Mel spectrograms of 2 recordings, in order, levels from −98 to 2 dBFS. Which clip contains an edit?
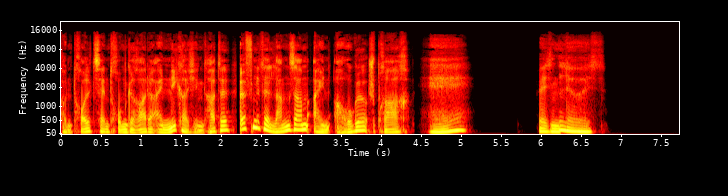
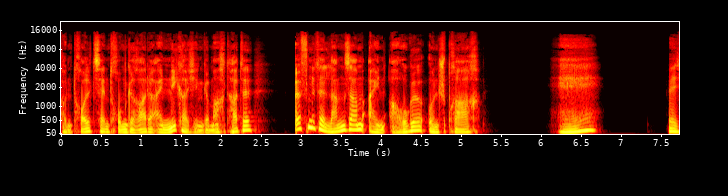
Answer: first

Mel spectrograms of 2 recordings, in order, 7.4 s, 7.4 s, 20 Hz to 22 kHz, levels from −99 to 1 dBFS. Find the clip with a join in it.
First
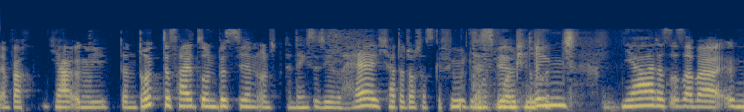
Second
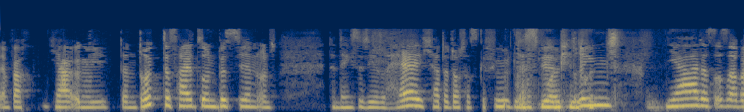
first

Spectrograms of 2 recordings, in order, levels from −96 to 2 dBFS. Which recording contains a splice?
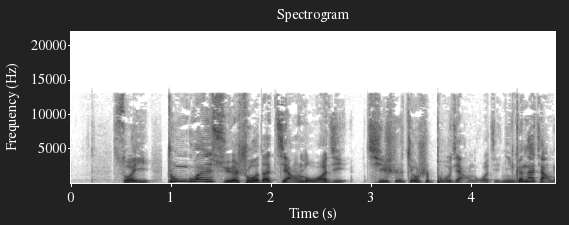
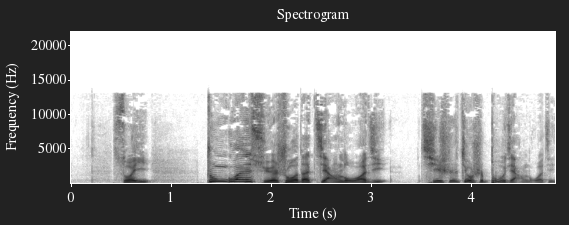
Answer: first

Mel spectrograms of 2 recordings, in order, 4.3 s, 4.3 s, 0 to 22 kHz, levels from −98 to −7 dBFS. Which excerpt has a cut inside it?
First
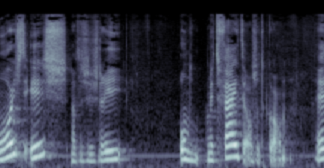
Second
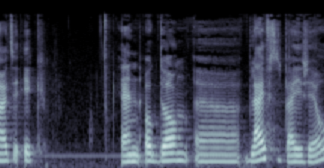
first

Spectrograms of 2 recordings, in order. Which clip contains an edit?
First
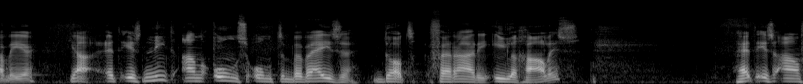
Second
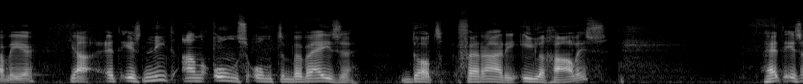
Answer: first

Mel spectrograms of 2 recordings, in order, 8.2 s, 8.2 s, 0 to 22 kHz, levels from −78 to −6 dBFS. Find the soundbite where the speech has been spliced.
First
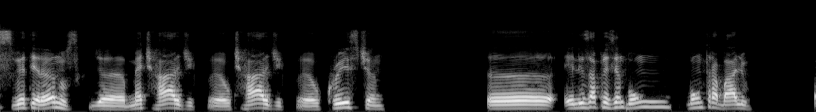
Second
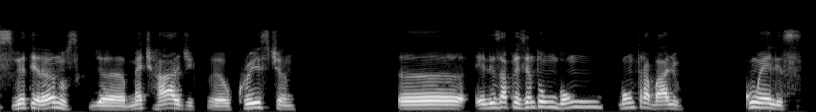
first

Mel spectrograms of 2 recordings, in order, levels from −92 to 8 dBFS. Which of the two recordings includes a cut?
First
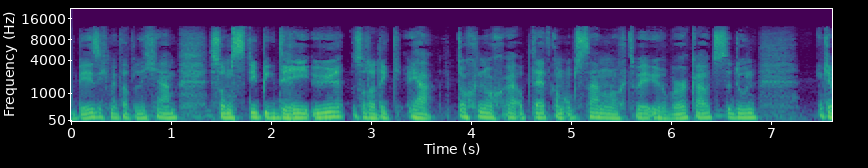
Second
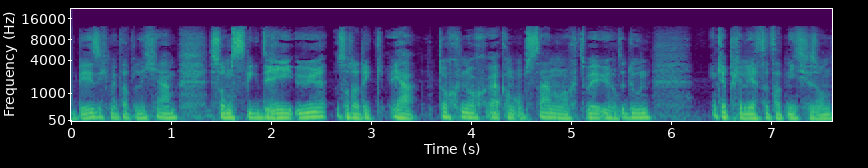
second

